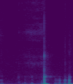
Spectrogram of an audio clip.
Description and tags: Slide and tap
metal, fabric, slide, cloth, object, hiss, swish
